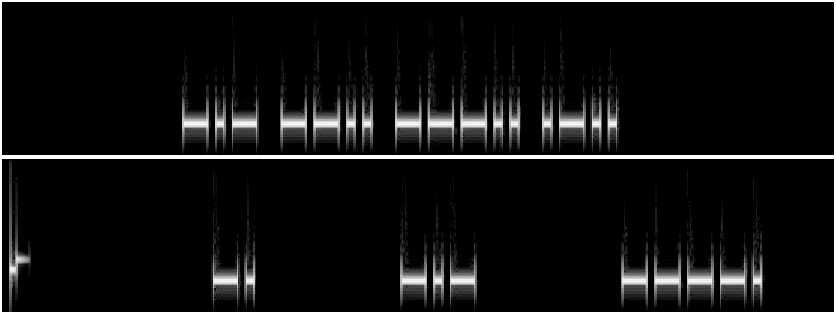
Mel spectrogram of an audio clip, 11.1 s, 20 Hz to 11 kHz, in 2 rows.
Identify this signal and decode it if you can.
Morse code, heard as a keyed tone, about 23 wpm, spaced as for 13 wpm, 700 Hz. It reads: KZ8L NK9
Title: USA Call Signs - 4 Characters - 6x Character Spacing - 22wpm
